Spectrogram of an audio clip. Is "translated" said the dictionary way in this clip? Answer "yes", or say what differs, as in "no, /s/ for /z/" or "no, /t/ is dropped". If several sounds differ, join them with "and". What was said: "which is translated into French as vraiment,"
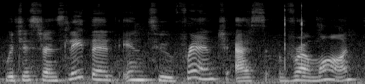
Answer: yes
